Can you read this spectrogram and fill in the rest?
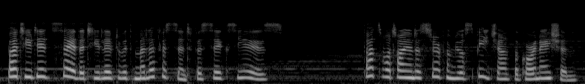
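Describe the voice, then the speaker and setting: A woman voicing a condescending, officious young woman of a royal court in a story reading, brisk and patronizing. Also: high voice, dull audio, voice pushed up, lightly acted.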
